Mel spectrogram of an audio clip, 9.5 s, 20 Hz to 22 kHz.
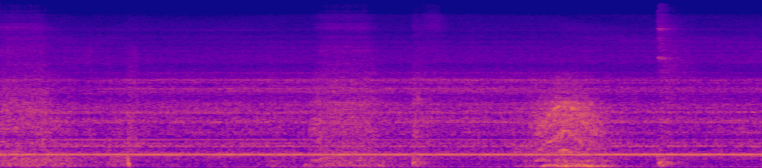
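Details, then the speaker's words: Haas UMC 750 5-axis mill dry-cycling a program with rapid at 25%: a constant, loud mid-pitched drone under the coolant spray comes from the mill's noisy coolant pump; the vise handle flops around a little. "The coolant pump is kind of noisy in this mill. I think Pearson Work Holding had a similar observation on YouTube."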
